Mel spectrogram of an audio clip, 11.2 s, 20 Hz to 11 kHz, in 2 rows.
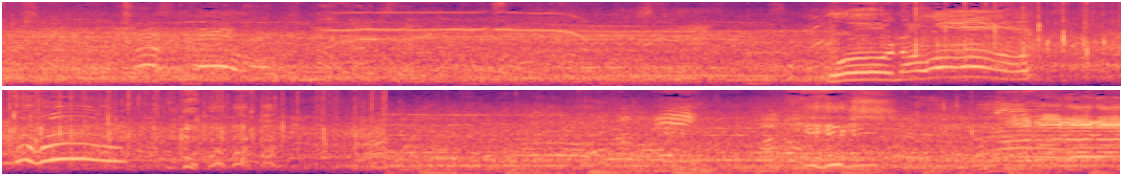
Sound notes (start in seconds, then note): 4.5 clap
